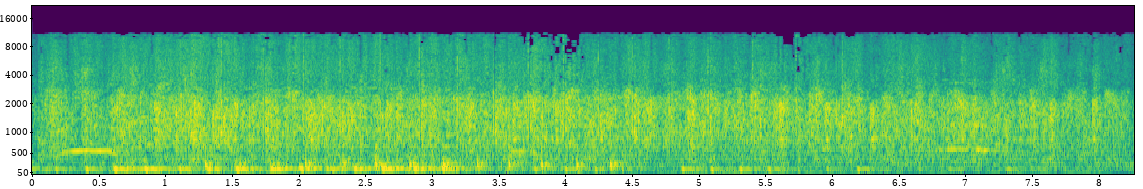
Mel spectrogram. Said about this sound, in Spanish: Así que les pido un fuerte aplauso para todas estas personas.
